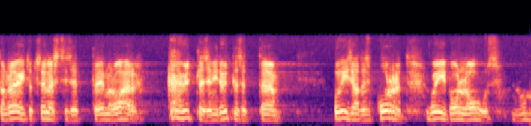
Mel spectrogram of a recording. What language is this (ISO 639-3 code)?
est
